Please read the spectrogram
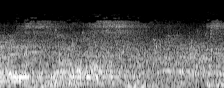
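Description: Basketball arena sound: a ball bouncing on the hardwood court under a steady murmur of crowd noise in the hall.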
